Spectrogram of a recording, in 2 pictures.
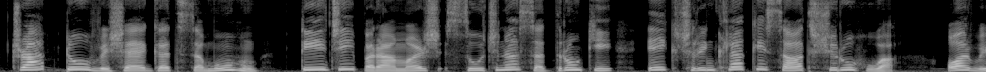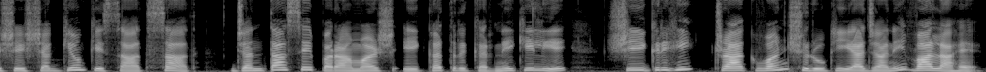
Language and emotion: Hindi, neutral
